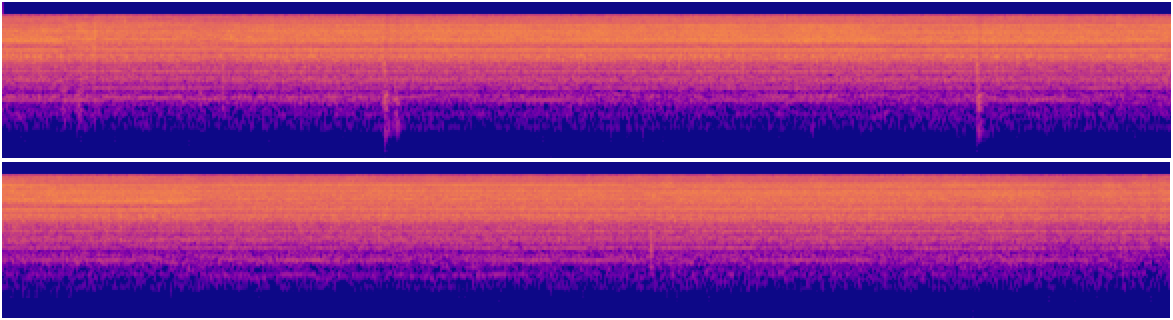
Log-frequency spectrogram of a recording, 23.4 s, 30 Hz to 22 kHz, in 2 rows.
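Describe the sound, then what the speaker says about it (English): A milling machine on power feed drills a hole through a steel fence for an Oliver 80 table saw, giving a steady, loud, continuous broadband whir with two brief clicks and no talking. "and we're drilling."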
